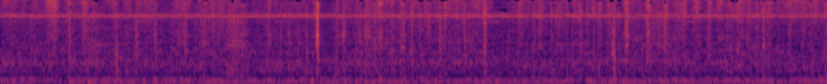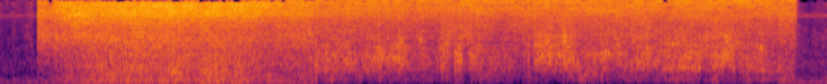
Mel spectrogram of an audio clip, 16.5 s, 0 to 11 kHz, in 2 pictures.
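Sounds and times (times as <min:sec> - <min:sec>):
organic wheel and tire acid cleaner diluted four to one being sprayed: 0:08.6 - 0:16.3.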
